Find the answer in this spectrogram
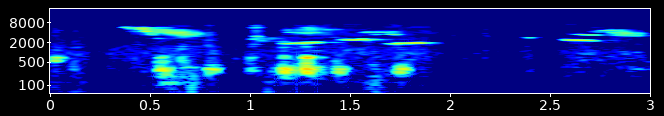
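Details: Blue tit feeding at a garden bird feeder gives thin, high chirps and a quick downward-sliding note, scattered unevenly over three seconds, with soft low tapping and rustling underneath.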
